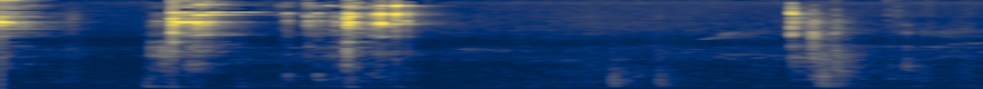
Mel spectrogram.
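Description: A spanner clinks against metal parts on a Harley-Davidson Deuce motorcycle: three short, bright metallic chinks, two close together early and one later, with soft handling rustles between them and no talking.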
